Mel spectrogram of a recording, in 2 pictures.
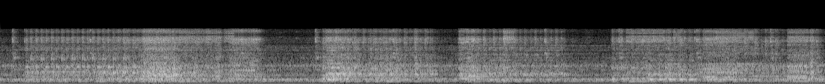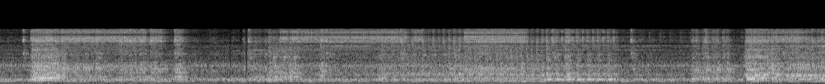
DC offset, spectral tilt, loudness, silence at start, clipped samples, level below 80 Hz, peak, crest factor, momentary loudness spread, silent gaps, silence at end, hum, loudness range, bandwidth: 0.4%; -4.5 dB/octave; -19 LUFS; 0 s; under 0.1%; -56 dBFS; -6 dBFS; 14 dB; 9 LU; none; 0 s; none; 2 LU; 5.4 kHz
